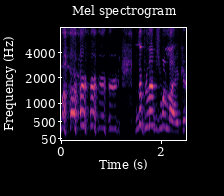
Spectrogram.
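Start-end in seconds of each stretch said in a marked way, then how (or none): 1.5-2.5 put-on old codger voice talking out of the jaw. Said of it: "who talk out of the bottom of their jaws and go".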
